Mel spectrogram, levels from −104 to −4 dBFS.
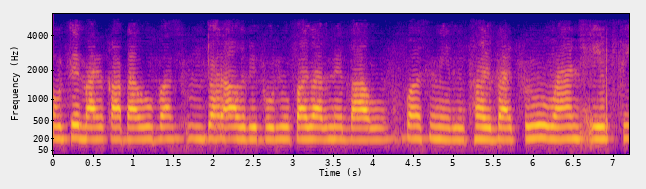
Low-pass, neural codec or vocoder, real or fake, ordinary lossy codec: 5.4 kHz; codec, 16 kHz, 1.1 kbps, Voila-Tokenizer; fake; AAC, 32 kbps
